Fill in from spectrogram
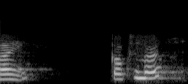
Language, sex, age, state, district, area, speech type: Assamese, female, 18-30, Assam, Sonitpur, rural, conversation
